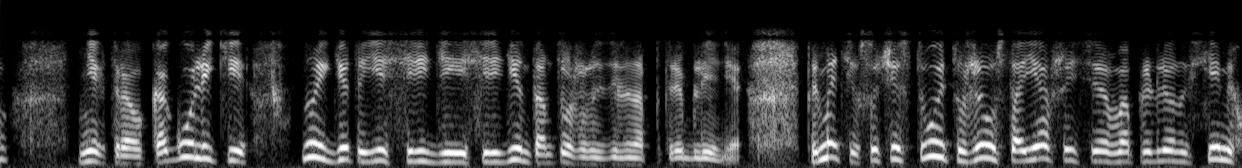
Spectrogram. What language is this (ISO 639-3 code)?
rus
